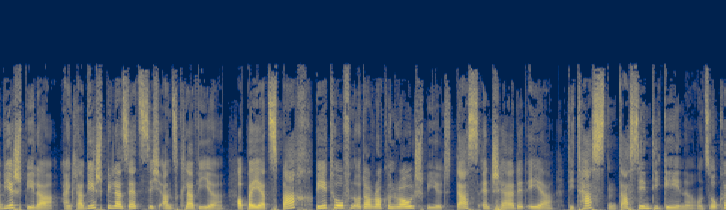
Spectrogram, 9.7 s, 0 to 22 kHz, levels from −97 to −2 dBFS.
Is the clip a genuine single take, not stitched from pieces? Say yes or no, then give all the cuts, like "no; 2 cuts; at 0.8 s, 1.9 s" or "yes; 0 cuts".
yes; 0 cuts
